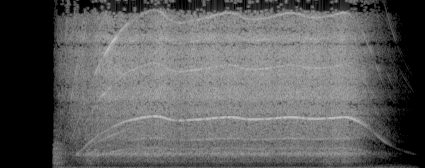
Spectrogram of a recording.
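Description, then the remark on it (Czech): A dentist's drill whines at a steady high pitch for about three seconds, rising quickly at the start and dropping away at the end, with a faint low hum beneath and no voices, as a dentist drills a decayed upper right tooth. “Budu vás muset vrtat.”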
